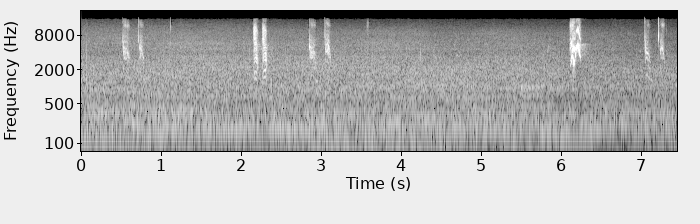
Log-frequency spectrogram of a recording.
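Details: Eurasian tree sparrows gathering at food, recorded 26 October 2017: short bright chirps, some in quick pairs, scattered across several seconds over steady low background hum.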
